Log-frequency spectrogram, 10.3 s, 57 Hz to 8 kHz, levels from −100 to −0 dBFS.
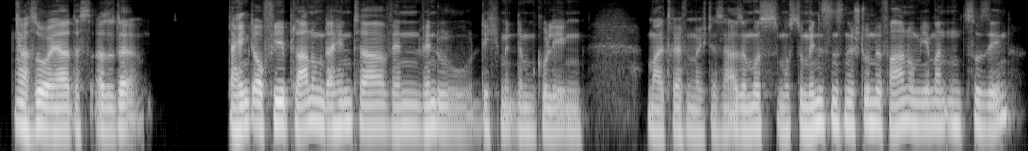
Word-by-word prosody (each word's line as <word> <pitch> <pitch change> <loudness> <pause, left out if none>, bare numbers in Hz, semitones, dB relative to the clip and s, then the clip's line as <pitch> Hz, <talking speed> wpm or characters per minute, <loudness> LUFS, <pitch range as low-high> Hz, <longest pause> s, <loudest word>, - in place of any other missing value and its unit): Ach 135 -5 +3
so, 130 -1 +6
ja, 120 0 +5
das 115 0 -7
also, 120 -1 0
da 130 +1 +1 0.8
da 125 - +1
hängt 130 +4 +4
auch 135 - +6
viel 140 +2 +5
Planung 140 +2 +2
dahinter, 130 -1 +1
wenn 130 0 -2
wenn 130 +1 +3
du - - -4
dich - - -8
mit 60 - -5
'nem 115 -1 -5
Kollegen 115 - -4 0.6
mal 110 -1 -3
treffen 120 0 -5
möchtest? 110 +2 -7
Also, 115 0 -1
muss 120 +1 -2
musst 120 0 -6
du 130 - +1
mindestens 140 +2 +1
'ne 135 -2 +1
Stunde 140 0 0
fahren, 135 +2 0
um 140 -2 0
jemanden 140 0 -2
zu 135 0 -3
sehen? 160 +8 -2
130 Hz, 200 wpm, -23 LUFS, 120-135 Hz, 0.8 s, so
